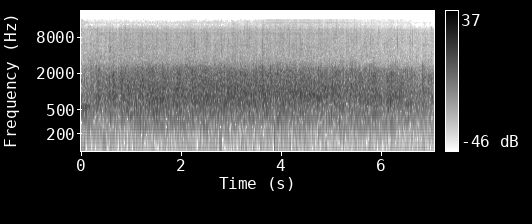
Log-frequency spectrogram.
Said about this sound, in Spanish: ¿Cuántos llamados hay aquí? Dale un aplauso al Señor si tú eres un llamado.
